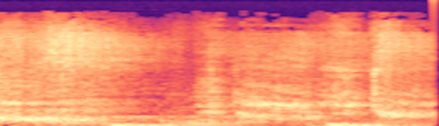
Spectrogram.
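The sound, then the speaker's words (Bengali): Tiger roaring close by: a loud, deep, rumbling roar that swells and surges repeatedly across the whole stretch, gritty and sustained. “আবার ডাকলো বাঘটা এবার খুব কাছে”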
